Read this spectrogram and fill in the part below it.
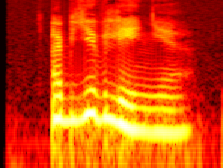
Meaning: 1. declaration, announcement, proclamation (act of announcing) 2. announcement, notice (item placed somewhere for general information)
- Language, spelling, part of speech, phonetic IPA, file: Russian, объявление, noun, [ɐbjɪˈvlʲenʲɪje], Ru-объявление.ogg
